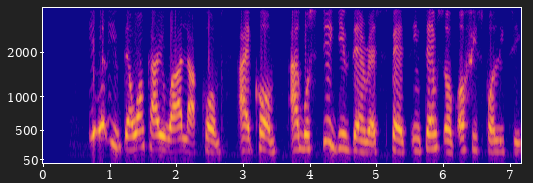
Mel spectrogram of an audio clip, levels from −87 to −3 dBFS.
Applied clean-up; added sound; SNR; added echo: none; none; none; none.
